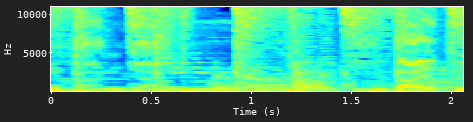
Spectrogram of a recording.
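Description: Instrumental passage of an African pop song: plucked guitar lines over bass and drums with a steady beat.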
